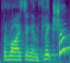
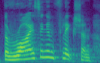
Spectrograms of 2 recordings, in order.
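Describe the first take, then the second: First: "rising inflection" swooping up at the end like a question; statement ending upward on "inflection". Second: Said in the usual way. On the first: Shown as a demonstration. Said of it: "please ditch the rising inflection".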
